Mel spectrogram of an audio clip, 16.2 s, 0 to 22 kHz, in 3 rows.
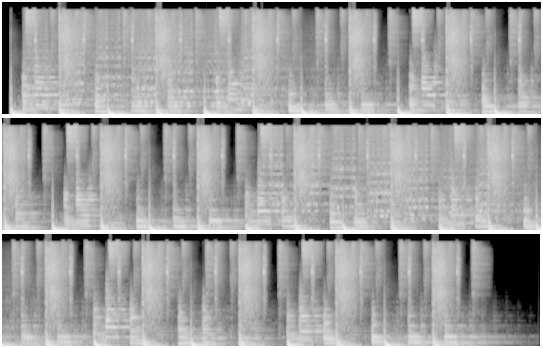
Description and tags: Distro Loop
electronic, comppression, synths, fx, reverb, club, drums, clip, beat, flanger, trance, eq, limters, fruity-loops, sample, loop, dubstep, 2013, practise, mastering, house, bass, free, delay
